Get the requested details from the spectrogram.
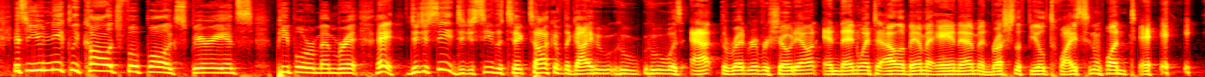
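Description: Talking at a fairly quick pace, a man with a fairly high pitch sounds animated, recorded with a dry, close sound and no echo. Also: lively intonation. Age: 30s. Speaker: sports podcast guest. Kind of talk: casual chat.

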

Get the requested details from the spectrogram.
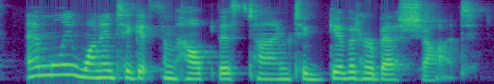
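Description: Lively in intonation and dark and mellow in tone, a woman's voice moves at a moderate pace on a very clean recording with a silent background. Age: 30s. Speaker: podcast host and interview coach. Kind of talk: scripted narration. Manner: clear, orderly.

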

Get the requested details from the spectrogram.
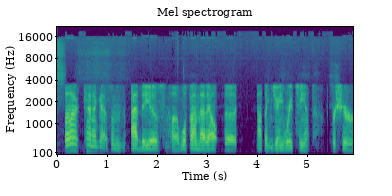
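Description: A man's medium-pitched voice moves along at a moderate speed. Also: ordinary pitch variation. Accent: Southern US. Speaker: newly elected state legislator and former county party chair.

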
